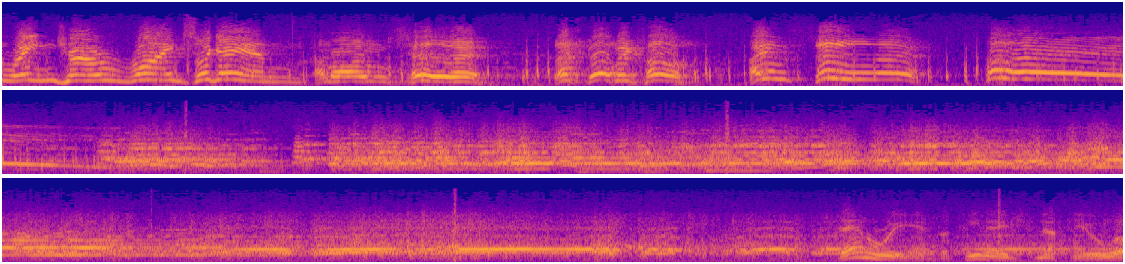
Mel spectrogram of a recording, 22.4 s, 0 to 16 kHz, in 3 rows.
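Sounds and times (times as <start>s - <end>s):
speech: 0.0s - 8.7s
passenger train from California rumbling along the rails: 0.0s - 22.4s
sharp rail clicks: 0.5s - 7.8s, 12.0s - 22.4s.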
